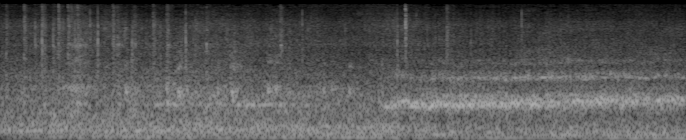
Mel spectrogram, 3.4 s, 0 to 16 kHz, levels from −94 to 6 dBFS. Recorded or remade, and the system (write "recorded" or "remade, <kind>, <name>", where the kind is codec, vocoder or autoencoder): remade, vocoder, BigVGAN v2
